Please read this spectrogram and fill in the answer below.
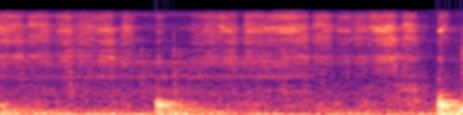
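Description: Felt-tip marker writing on a whiteboard, the tip rubbing and scratching across the board.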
